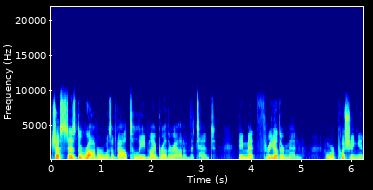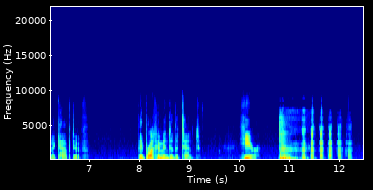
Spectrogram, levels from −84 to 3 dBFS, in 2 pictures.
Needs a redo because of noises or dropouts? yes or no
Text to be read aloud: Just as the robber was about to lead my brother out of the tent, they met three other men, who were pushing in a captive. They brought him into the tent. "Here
yes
